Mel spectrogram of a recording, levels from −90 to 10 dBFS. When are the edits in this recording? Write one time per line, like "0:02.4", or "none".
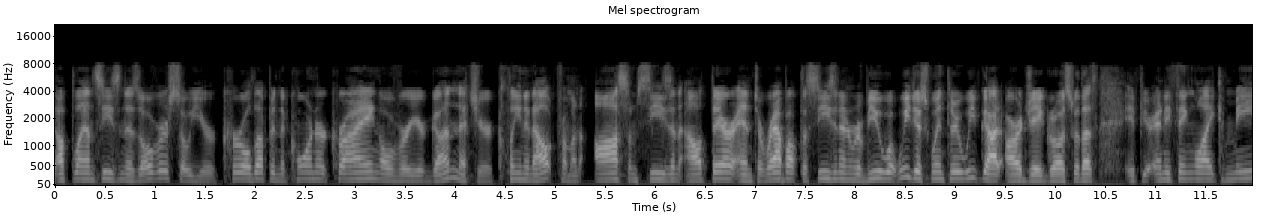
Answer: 0:10.7

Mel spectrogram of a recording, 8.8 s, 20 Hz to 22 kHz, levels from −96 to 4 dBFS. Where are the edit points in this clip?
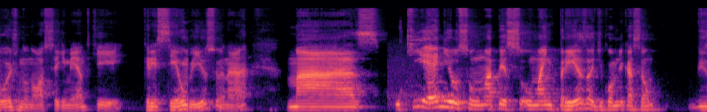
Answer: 0:02.3
0:04.8

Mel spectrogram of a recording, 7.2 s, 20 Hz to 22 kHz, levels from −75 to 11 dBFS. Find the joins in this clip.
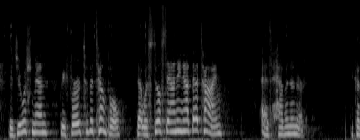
0:02.6

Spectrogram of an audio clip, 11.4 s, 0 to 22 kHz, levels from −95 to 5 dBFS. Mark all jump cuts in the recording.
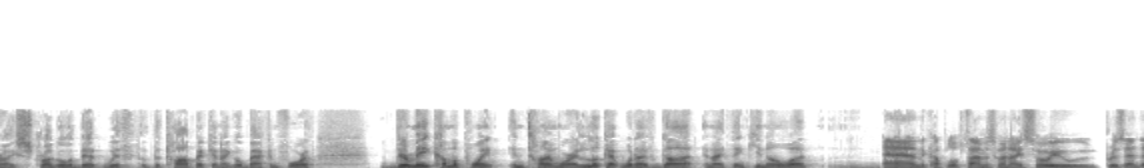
0:08.8

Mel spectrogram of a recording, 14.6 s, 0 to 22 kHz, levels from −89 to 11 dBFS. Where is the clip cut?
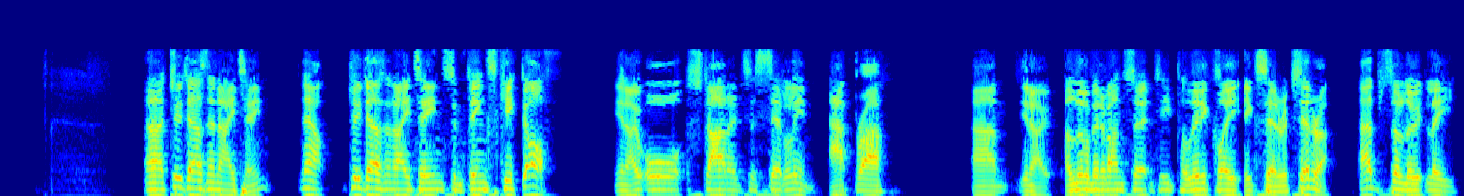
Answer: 0:08.2
0:13.4

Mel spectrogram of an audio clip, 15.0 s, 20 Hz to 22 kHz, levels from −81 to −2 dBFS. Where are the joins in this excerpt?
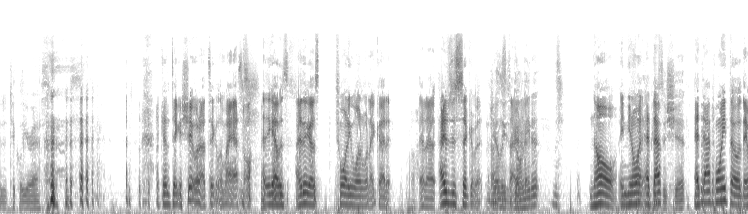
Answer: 0:05.2

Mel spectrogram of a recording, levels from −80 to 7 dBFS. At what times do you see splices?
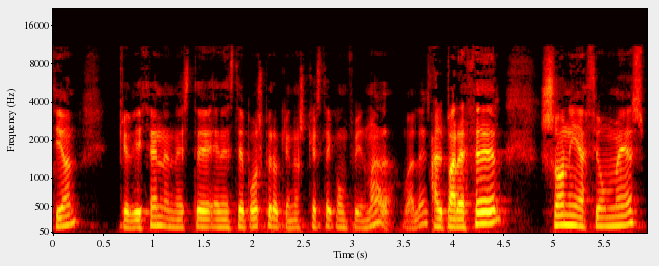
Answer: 0:03.8

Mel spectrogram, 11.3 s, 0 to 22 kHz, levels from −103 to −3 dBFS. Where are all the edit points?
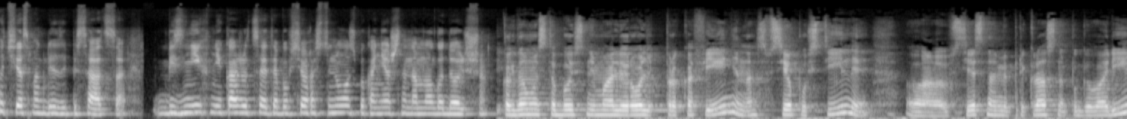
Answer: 0:05.0

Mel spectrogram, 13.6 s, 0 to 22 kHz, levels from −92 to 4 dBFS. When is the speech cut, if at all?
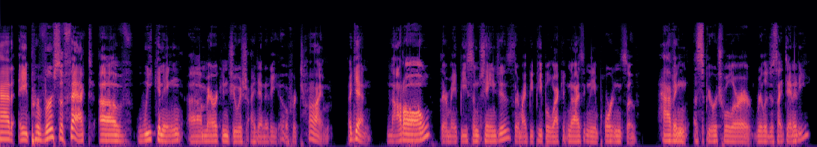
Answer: none

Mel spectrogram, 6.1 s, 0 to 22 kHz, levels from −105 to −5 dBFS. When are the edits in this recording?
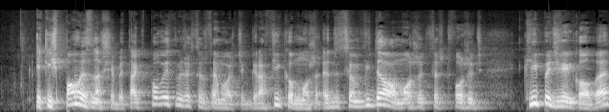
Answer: none

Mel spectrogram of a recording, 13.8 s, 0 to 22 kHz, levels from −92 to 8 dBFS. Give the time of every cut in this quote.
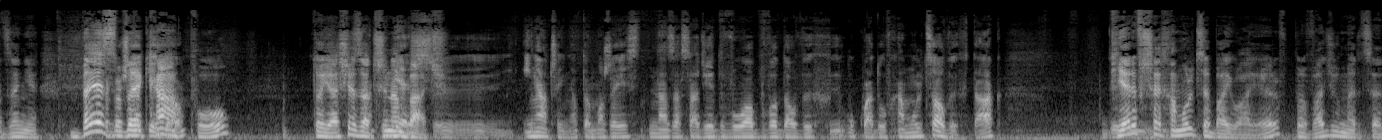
0:08.3
0:11.0

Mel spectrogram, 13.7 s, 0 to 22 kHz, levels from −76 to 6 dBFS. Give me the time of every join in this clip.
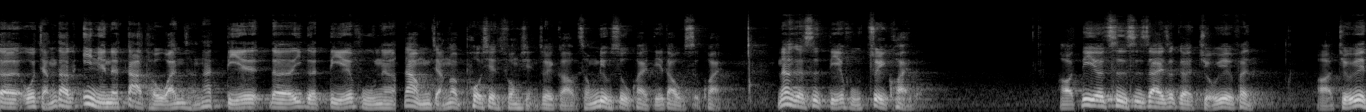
0:04.0
0:05.8

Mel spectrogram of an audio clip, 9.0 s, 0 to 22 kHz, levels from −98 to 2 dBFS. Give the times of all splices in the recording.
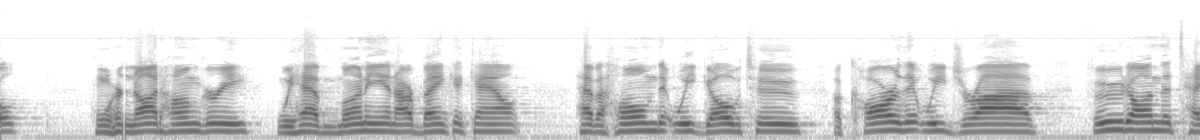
0:02.0

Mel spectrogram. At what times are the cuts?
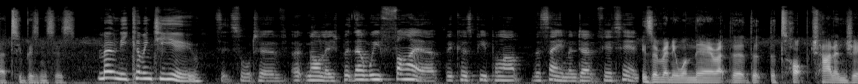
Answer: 0:02.1
0:06.3

